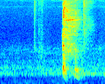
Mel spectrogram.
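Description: A man coughs once, loudly, a little over a second in, after a quiet stretch of room tone with a faint steady hum.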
